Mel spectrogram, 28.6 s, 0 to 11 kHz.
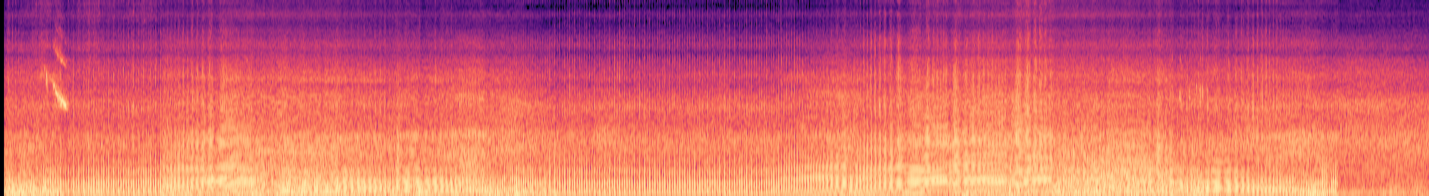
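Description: Yamaha WR450F supermoto's single-cylinder four-stroke engine running under the rider, its pitch repeatedly rising and falling as it revs and shifts. The sound jumps abruptly where clips are spliced and drops much quieter about a second before the end.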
